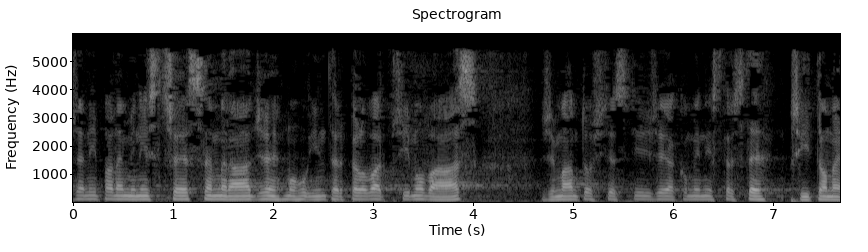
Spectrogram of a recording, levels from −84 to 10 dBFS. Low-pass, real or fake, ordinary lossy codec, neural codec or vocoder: 5.4 kHz; real; MP3, 24 kbps; none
